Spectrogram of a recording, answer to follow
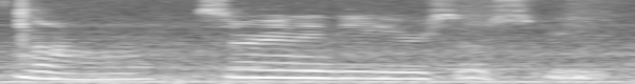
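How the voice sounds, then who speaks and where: Raspy-voiced woman chatting with her stream. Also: on the high side, moderate pace, recorded from a distance, music in the background, rough recording. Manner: chill, relaxed, sniffing often. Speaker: livestreamer. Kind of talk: casual chat with stream viewers while drawing. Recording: steady background noise.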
